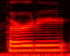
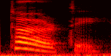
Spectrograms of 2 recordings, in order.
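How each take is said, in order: First: It begins with a soft th sound. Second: It begins with a hard t sound.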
